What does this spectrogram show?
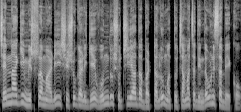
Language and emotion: Kannada, neutral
